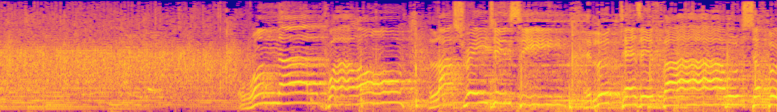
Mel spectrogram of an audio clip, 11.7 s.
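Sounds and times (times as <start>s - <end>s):
audience hand clapping: 0.0s - 5.0s
speech: 3.6s - 11.6s.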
